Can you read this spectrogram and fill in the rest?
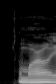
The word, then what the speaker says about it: Amaro: Am I saying that right? – Amaro, yeah.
